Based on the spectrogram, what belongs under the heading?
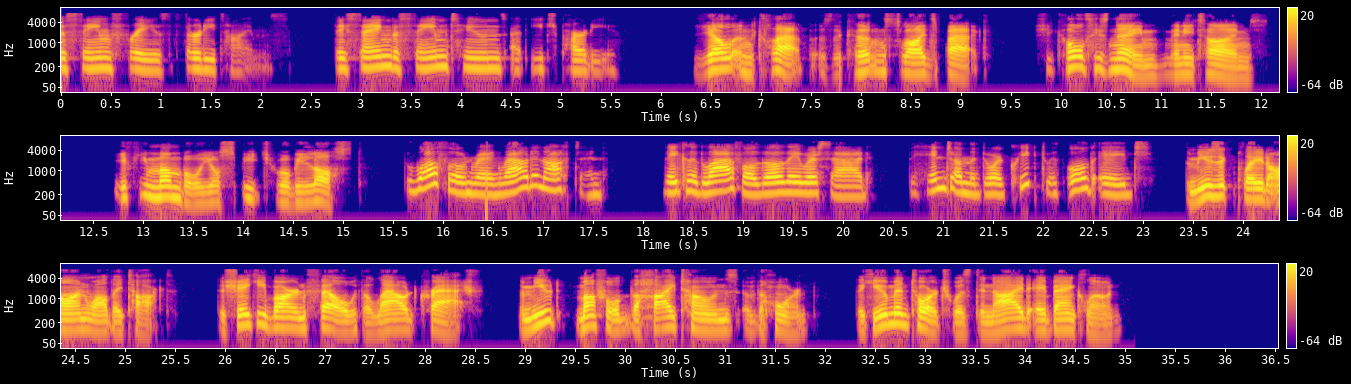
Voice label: Ideal microphone sample; JBL Reflect Flow pro

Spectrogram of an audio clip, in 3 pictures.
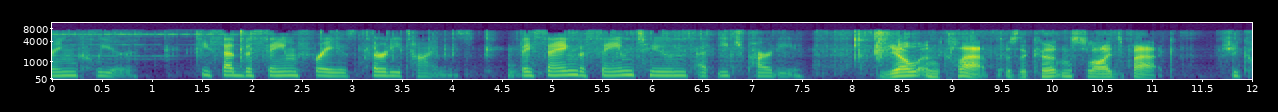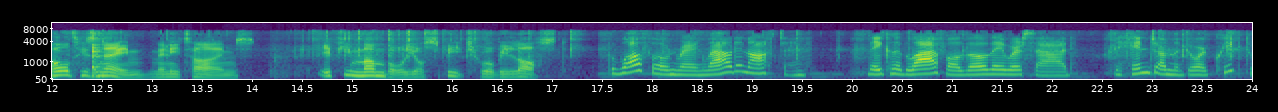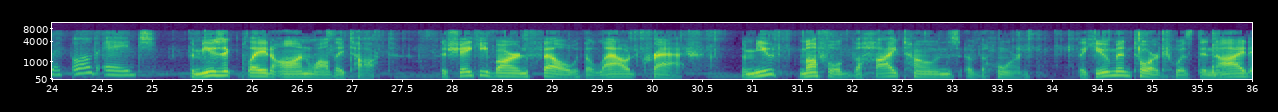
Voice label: Office microphone sample; Beyerdynamic Blue Byrd

